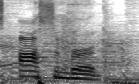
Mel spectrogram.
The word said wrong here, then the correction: Osterberg: Can you pronounce his last name again? – Ostenberg? – I'll give it to you. James Osterberg Jr. Thank you.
